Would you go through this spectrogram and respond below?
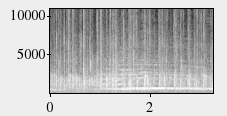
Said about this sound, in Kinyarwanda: Ari gukoma amashyi cyane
